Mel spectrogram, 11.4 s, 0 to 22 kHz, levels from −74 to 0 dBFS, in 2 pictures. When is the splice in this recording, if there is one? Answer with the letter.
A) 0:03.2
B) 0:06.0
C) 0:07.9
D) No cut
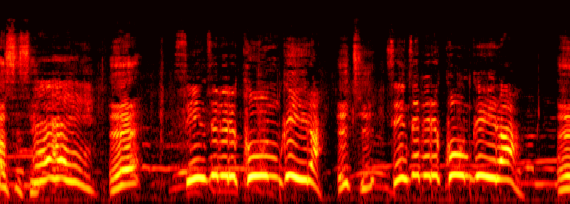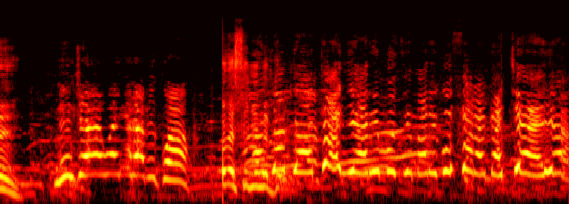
C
